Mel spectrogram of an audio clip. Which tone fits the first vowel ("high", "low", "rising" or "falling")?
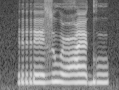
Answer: low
